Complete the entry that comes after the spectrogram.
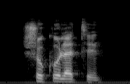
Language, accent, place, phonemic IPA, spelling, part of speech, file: French, France, Lyon, /ʃɔ.kɔ.la.te/, chocolater, verb, LL-Q150 (fra)-chocolater.wav
- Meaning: to add chocolate to, to cover with chocolate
